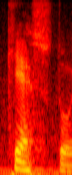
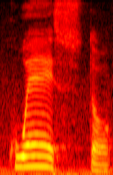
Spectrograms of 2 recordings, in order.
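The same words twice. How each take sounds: First: The qu is said like Portuguese que. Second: The qu is said the Italian way. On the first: The speaker calls it wrong. "eu não vou dizer questo, eu não digo isso" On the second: The speaker calls it right. "é questo"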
